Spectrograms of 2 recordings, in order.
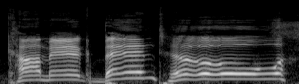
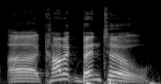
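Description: First: "Comic Bento" stretched very slowly, higher and louder; announcer voice. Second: Said in the usual way. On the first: Shown as a demonstration. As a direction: sell the name like a hammed-up ad announcer.

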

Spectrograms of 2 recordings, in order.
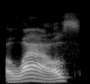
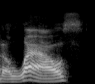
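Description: First: Allows pushed out louder and held; stress on allows. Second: Said in the usual way. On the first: Shown as a demonstration. Explaining a theology book, he stresses allows. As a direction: lean hard on the word allows. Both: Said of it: "I'm emphasizing that word for a reason".

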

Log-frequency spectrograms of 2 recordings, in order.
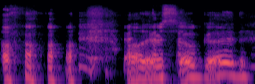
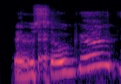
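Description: First: Excited rave. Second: Much higher, slow, rising delight; squealing rave. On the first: Remembering the pies he dreams about, gushing slowly. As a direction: savour every word, thrilled. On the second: Still dreaming of those pies, a slow high squeal. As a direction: let it soar into a squeal of joy. Raving about remembered pies. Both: Real, not acted.

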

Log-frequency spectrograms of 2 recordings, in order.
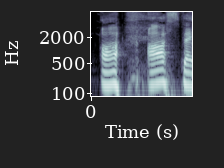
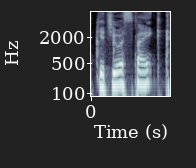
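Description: First: "spank" said as "ah spank", drawn out with a clipped vowel; "Ah, ah, spank" echoed in the caller's accent; imitating clip accent. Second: Said in the usual way.

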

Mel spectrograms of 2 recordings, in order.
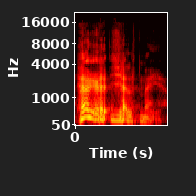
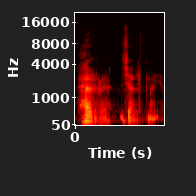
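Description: First: Sudden loud cry on Herre, then dropping; crying out for help. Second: Whispered hjälp mig, rising on mig; an unvoiced, pleading whisper; whispered plea. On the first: Retold or imitated. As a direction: call out loud, desperate, sinking. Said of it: "och så ropar han". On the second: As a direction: viskad bön. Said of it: "kunna ropa".

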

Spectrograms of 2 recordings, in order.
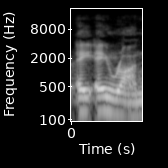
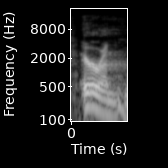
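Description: First: "Aaron" said jokingly as ay-ay-RON; alternative pronunciation. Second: Said in the usual way. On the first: Shown as a demonstration. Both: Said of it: "depending on how you pronounce it".

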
